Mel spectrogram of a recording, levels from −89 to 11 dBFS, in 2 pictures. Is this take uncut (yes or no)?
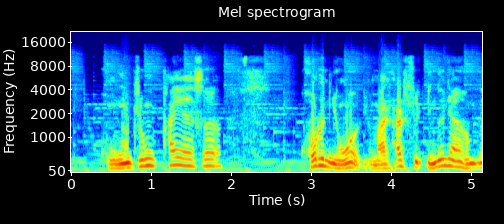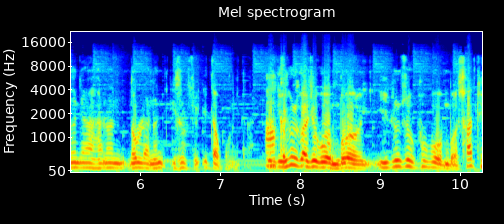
no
